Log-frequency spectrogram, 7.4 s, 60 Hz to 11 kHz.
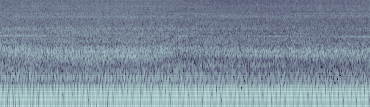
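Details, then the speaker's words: LS V8 Chevy truck at idle after the exhaust manifold bolts were retightened evenly from the middle out and the lifted cheap gasket replaced: smooth, even burble with no ticking; the exhaust manifold leak is fixed. "you can tell we don't have an exhaust leak no more so they had to be coming from this gasket right there"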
